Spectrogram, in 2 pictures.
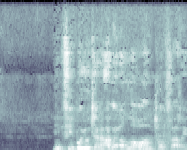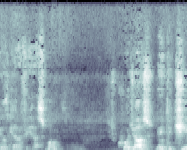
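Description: An elderly man speaks slowly and solemnly into a microphone, pausing often.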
